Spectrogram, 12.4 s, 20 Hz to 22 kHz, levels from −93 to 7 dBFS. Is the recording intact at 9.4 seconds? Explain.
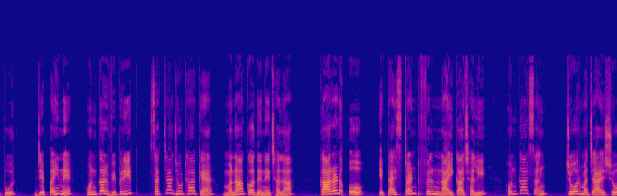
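Yes, the audio is intact at 9.4 seconds, with no fault heard there.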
